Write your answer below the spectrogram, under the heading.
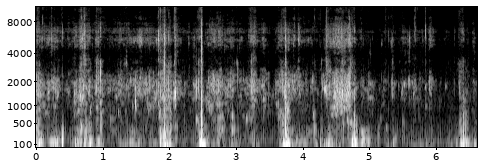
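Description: Sea water splashing and sloshing against the hull of a small wooden outrigger canoe, broken by several sharp knocks and thumps at irregular intervals.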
